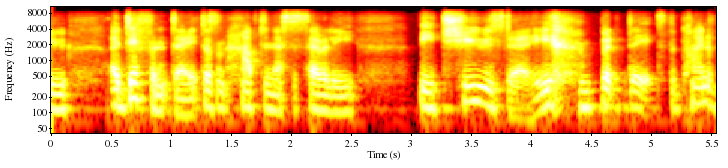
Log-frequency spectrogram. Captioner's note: chuckles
